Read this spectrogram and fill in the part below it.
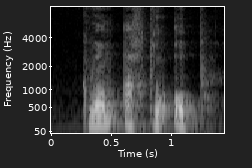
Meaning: singular past indicative of achteropkomen
- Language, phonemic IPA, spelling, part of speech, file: Dutch, /ˈkwɑm ɑxtərˈɔp/, kwam achterop, verb, Nl-kwam achterop.ogg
